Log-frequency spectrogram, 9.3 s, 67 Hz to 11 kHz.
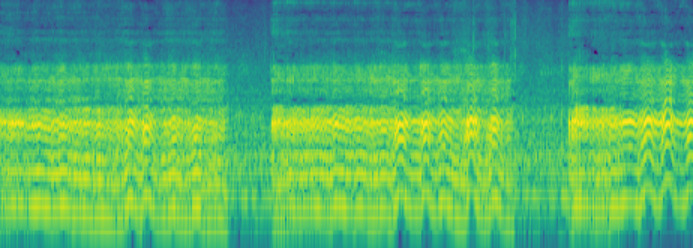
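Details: Brushing session for Shiba Inu Yamato, losing winter fur as spring approaches in 2012. A loud, sustained, rippling growl runs almost continuously, wobbling rapidly in pitch, broken by two brief breaths.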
